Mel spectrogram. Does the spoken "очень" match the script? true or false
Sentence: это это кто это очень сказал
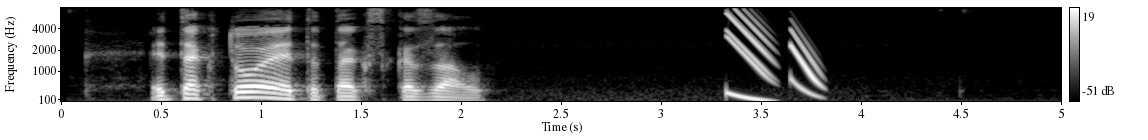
false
